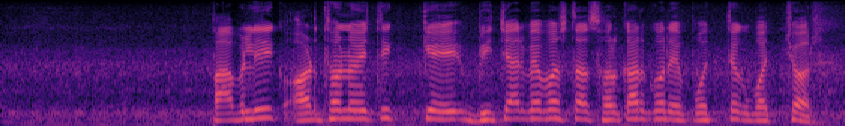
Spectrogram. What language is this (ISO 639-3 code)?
ben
